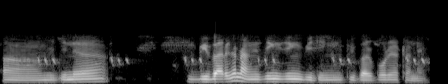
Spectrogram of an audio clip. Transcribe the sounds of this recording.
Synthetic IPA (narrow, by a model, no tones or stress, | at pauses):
midinɯ | bibaɾɡɯnaŋziŋziŋbidiŋbibaɾbɔɾjatanaj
